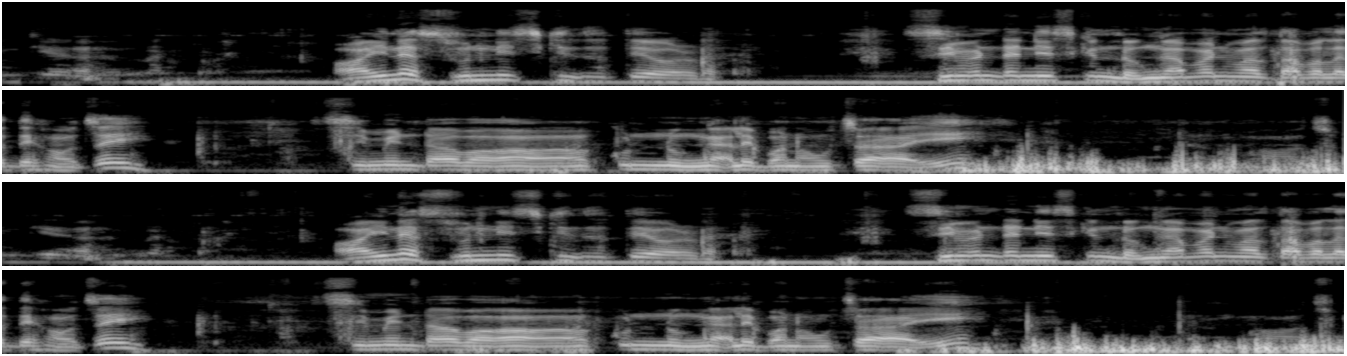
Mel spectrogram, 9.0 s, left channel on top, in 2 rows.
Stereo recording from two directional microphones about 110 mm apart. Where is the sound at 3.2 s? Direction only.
30° left (ahead or behind).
